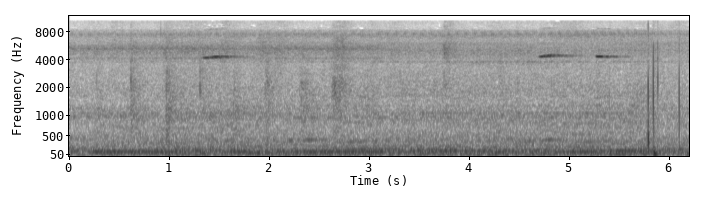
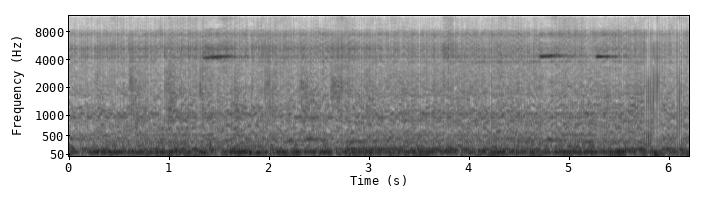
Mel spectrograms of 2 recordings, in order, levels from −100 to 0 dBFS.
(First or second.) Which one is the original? first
